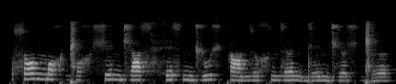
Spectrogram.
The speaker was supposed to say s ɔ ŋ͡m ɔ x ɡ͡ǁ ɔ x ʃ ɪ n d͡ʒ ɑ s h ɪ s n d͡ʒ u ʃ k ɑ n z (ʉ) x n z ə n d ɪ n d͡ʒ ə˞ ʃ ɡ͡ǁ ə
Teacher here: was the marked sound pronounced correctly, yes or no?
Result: no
